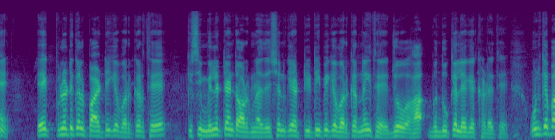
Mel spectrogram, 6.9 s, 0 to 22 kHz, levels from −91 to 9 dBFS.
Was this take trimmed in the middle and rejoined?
no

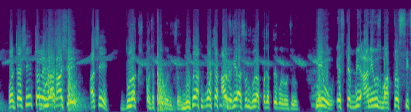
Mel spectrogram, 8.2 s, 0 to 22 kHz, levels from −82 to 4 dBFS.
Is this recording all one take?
no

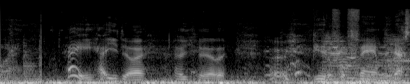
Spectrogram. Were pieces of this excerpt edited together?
no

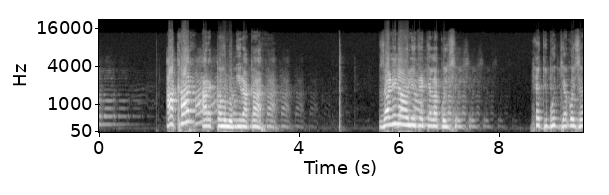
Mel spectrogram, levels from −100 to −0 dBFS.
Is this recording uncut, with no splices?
yes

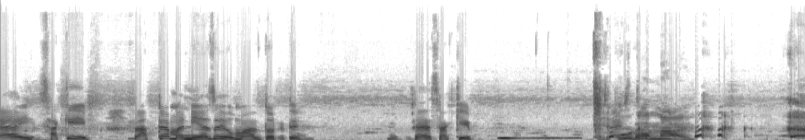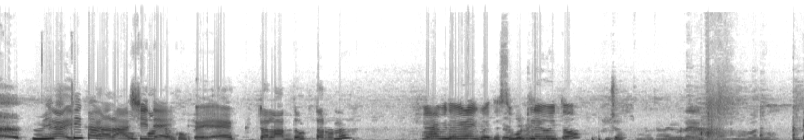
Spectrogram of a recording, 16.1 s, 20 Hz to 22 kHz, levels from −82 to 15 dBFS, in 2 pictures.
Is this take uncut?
no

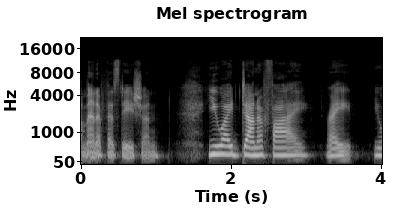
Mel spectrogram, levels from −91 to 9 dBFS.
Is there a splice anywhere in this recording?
yes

